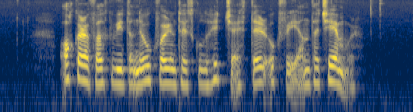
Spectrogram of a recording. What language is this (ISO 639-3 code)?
fao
